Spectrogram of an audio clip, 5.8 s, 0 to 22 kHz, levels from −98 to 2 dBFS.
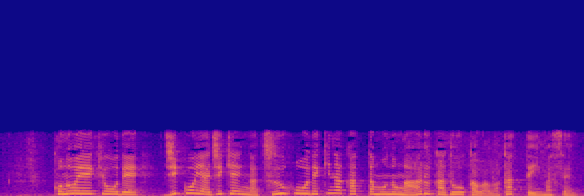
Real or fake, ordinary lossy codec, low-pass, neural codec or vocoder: real; none; 7.2 kHz; none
